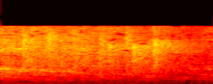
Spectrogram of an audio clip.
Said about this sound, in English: Here comes the food truck. Let's have a cheer. Yay!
